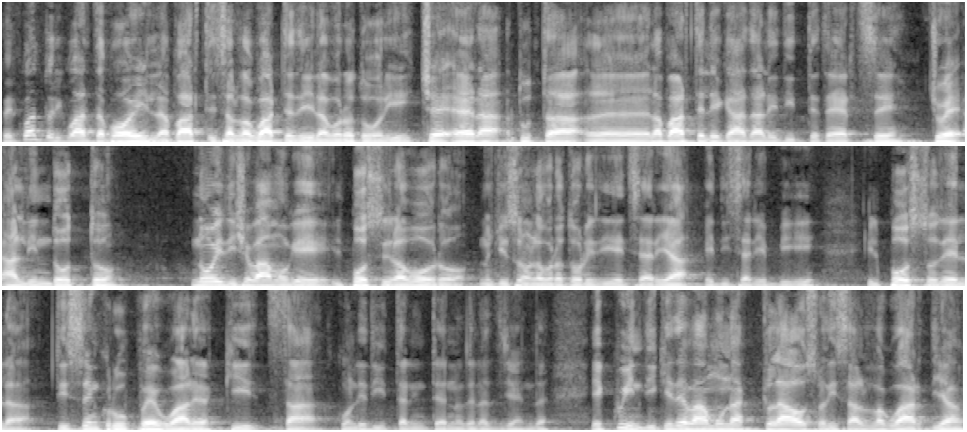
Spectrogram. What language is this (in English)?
Italian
